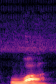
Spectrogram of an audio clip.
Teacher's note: दंतोष्ठ, दंतोष्ठ व्यंजन है वा, इम्पॉर्टेंट है। वा शब्द जो है यह दंतोष्ठ व्यंजन है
